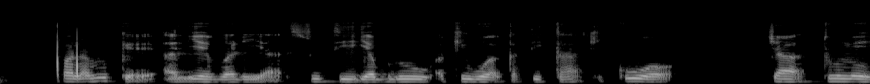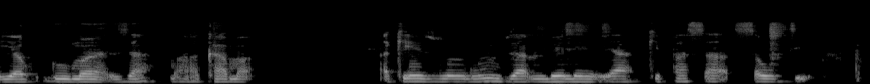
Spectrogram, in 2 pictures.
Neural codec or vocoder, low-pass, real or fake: none; 7.2 kHz; real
